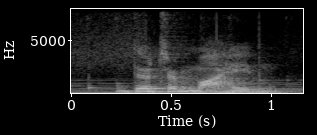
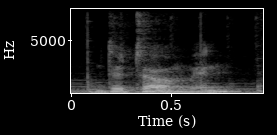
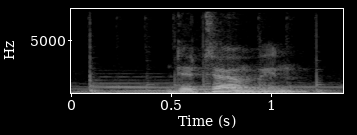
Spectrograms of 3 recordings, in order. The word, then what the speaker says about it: determine: आई am afraid you read it डिटरमाइन। डिटरमाइन यही पढ़ते होंगे ना, डिटरमाइन, but this is wrong. The correct pronunciation of this word is determine, determine and determine.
